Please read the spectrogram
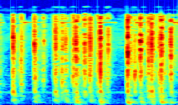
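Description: Computer keyboard typing: a quick run of key clicks, pausing briefly about a second and a half in, then going on.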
